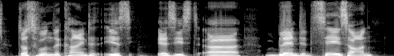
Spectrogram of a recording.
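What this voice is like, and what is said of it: Good put-on German accent. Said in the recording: “you have a, a, good German accent? ... It's way better than mine.”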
